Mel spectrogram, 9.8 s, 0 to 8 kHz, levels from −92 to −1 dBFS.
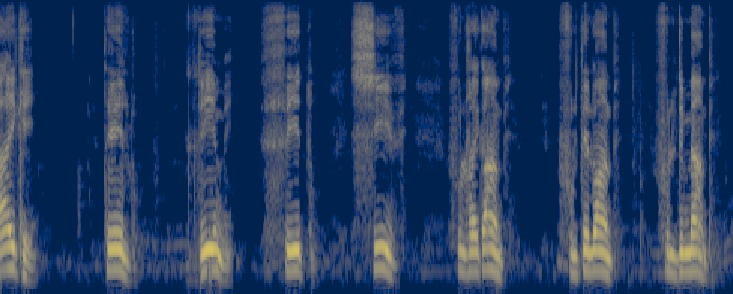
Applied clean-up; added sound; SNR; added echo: none; none; none; none.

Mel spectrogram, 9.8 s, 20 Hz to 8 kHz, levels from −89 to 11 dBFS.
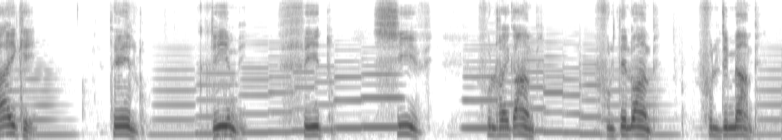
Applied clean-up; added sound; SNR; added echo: none; Wind instrument, woodwind instrument; 15 dB; none.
